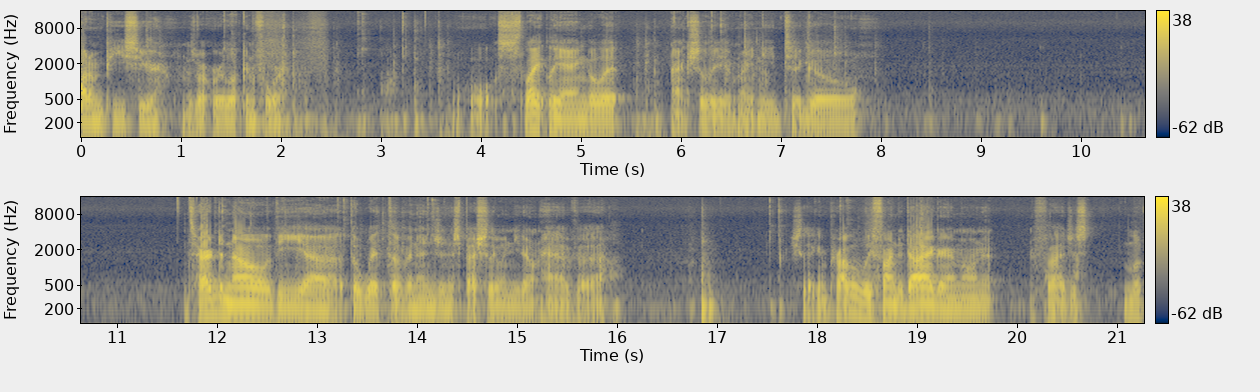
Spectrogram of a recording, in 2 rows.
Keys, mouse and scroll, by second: 0.5 g, 1.9 ctrl+KP_3, 2.3 z, 3.2 shift+middle click, 3.5 r, 5.5 s, 6.6 ctrl+z, 7.1 s, 12.5 s, 13.5 s.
